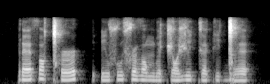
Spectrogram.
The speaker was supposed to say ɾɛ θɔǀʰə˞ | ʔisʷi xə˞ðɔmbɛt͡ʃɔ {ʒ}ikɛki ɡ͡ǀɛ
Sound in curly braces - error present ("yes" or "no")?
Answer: no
